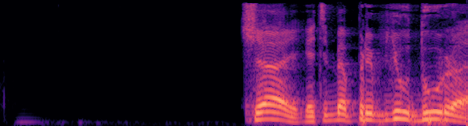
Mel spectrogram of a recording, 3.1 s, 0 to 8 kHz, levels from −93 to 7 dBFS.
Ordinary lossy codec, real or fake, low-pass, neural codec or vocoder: AAC, 32 kbps; real; 7.2 kHz; none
